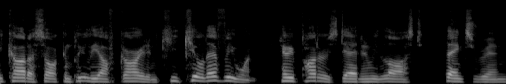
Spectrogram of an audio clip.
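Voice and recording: Quiet surroundings, ordinary pitch variation, and reading aloud in a natural voice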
